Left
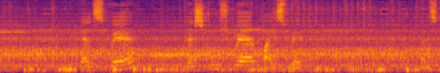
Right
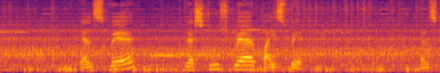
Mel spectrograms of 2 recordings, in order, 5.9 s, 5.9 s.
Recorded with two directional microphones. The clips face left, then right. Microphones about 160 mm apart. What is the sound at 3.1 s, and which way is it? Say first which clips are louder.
Speech: right 7 dB; 65° right (ahead or behind).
